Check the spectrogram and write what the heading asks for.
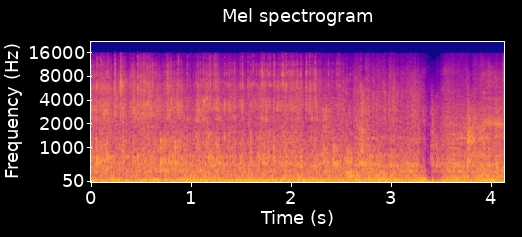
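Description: A steady low rumble with hiss over it, even throughout, with no distinct knocks or clicks standing out.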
